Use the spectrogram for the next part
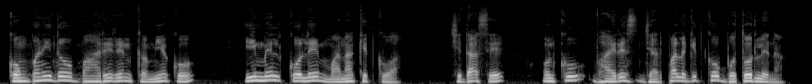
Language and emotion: Santali, fearful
